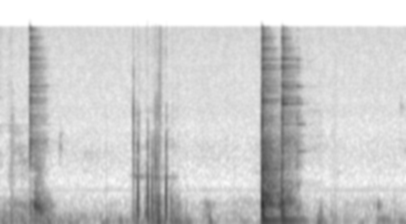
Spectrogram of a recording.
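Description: Metal fork clinking against a ceramic bowl: a small click, then a quick run of ringing taps about two seconds in, and two louder strikes about four seconds in.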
